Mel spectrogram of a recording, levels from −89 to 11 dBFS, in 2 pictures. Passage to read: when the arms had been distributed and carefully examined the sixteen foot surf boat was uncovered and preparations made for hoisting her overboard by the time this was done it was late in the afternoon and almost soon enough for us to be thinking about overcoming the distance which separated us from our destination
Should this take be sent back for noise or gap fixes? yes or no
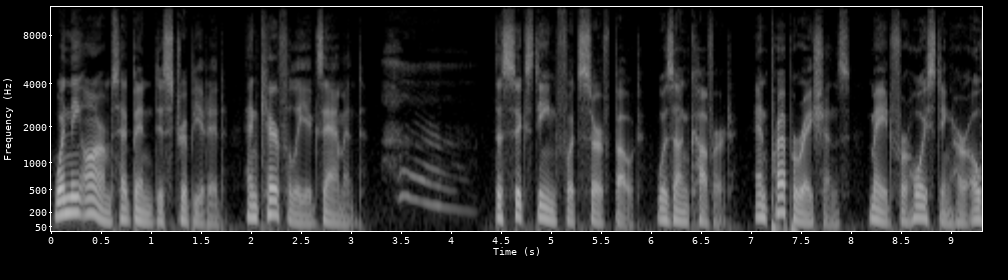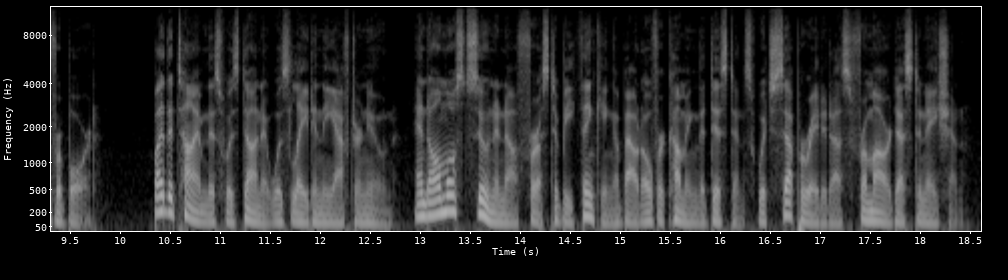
yes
